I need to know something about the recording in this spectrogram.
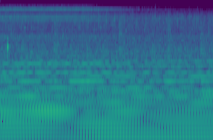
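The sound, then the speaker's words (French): Steady, continuous rush of falling water, like a waterfall, with a soft, even wash of splashing that holds level throughout and no voices. “Alors prenez le temps d'écouter la cascade,”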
